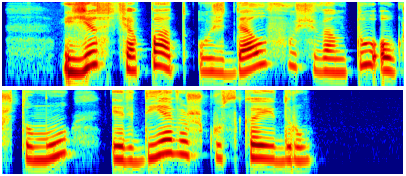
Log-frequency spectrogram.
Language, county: Lithuanian, Šiauliai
